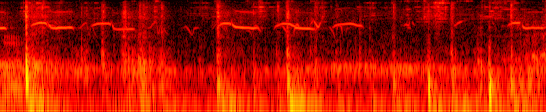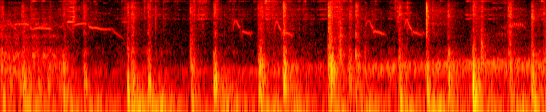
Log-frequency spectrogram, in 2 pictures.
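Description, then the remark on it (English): Horses' hooves clip-clop in a steady, uneven patter of sharp knocks as several horses walk by a creek where they are to be watered. High bird chirps repeat faintly in the background. “Not after we water the horses.”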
